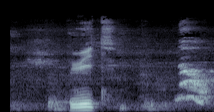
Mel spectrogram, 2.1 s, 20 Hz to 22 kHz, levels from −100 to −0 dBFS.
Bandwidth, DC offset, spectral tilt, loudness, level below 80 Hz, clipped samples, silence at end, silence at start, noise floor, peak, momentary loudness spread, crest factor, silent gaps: 11.5 kHz; under 0.1%; -4.5 dB/octave; -30 LUFS; -76 dBFS; under 0.1%; 0 s; 0.35 s; -49 dBFS; -12 dBFS; 23 LU; 20 dB; none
